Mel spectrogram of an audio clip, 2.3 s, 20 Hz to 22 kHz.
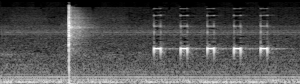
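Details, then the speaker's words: Marvac GA-271A vacuum pump's split-phase AC induction motor, armature shaft seized, meter on ohms/continuity across the wall plug: a sharp click, then five short high beeps; continuity confirmed, so the windings are not open or burned and the motor is electrically good. "So I know that the windings aren't opened up or burned up. This motor electrically is good."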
